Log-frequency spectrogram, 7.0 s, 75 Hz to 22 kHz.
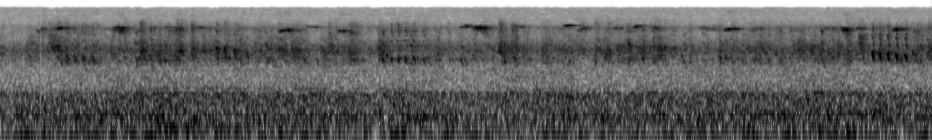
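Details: Several short, thin, high-pitched chips come in loose bursts from ruby-throated hummingbirds, mostly immatures, on fall migration through a Starkville, Mississippi backyard with many feeders, mid-September 2012. Constant low background hum throughout.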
